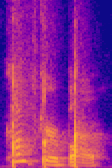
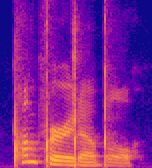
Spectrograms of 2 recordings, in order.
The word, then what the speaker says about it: comfortable: All right, our next word we have is comfortable or comfortable. So 3 or 4 syllables, depending on how you say it.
